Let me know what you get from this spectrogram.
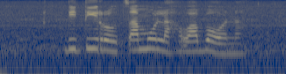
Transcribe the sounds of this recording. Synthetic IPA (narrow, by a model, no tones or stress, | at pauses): ditirɔt͡samʊlawabɔːna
